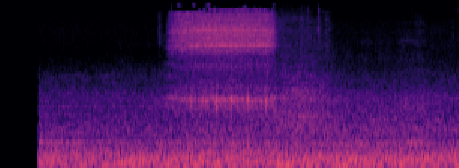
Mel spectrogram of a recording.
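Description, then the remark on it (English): A vape coil crackles and sizzles through a single mouth-to-lung draw lasting about a second and a half, over a steady low background rumble. “When he gets to the mouth-to-lung stuff, listen to how crackly his mouth-to-lung is. This is like crackle on another level.”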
